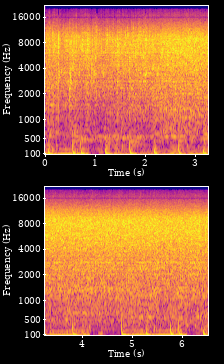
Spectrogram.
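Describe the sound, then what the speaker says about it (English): Cubed steak searing in hot cooking oil, a loud continuous sizzle with oil splattering and popping, broken by rhythmic scraping and stirring strokes in the pan, no talking. "I'm gonna grab my cooking oil and we're gonna begin to sear these steak."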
